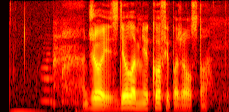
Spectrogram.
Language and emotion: Russian, positive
